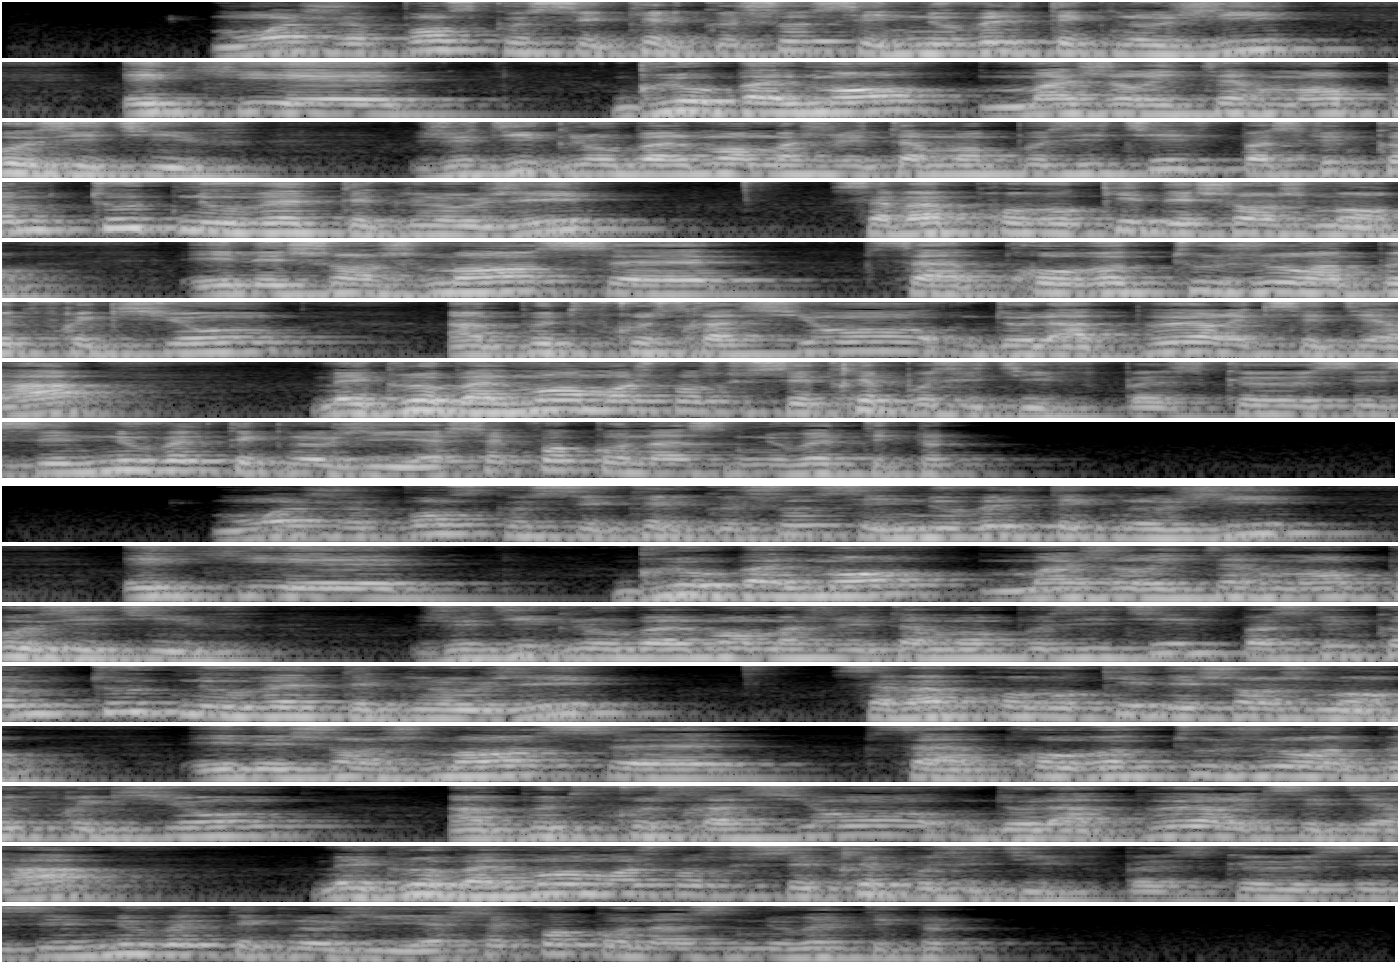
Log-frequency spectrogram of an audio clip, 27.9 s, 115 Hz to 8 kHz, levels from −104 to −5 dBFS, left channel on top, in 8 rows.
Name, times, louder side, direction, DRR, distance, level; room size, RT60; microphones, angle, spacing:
voice 1, 0.5-3.4 3.8-4.7 5.0-7.6 8.0-12.1 12.6-14.1 14.4-18.3 18.6-21.3 21.7-26.8, left 5 dB, 55° left, 0.4 m, -33 dB
4.0 x 2.3 x 2.7 m
head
